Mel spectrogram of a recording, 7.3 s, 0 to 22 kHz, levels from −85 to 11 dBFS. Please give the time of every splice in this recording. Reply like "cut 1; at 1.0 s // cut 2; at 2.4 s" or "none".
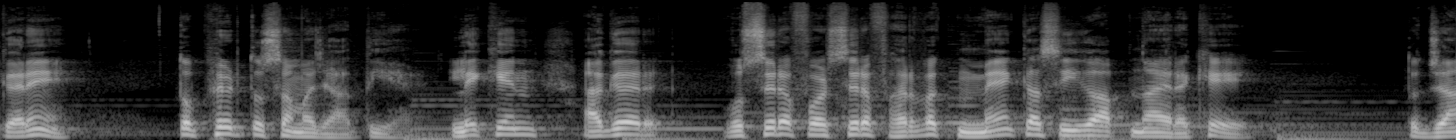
none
